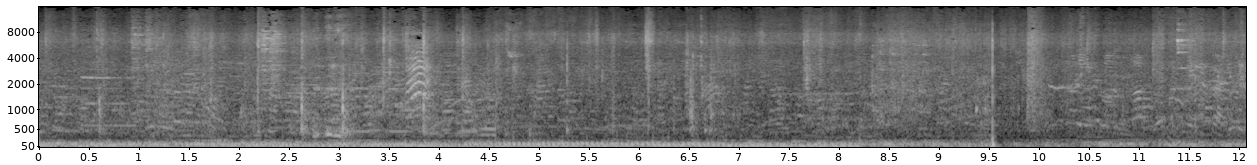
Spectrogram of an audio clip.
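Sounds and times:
indistinct voices: 0.0 - 12.0
steady low rumble: 0.0 - 12.0.

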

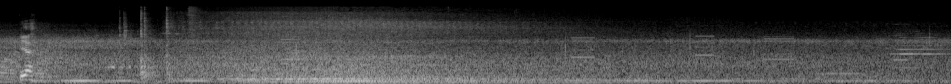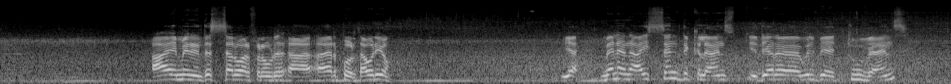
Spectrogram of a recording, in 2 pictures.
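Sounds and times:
vehicle pulling away: 0.0 - 8.7
low engine hum: 0.0 - 8.8.

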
